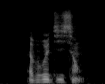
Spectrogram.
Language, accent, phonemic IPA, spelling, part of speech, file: French, France, /a.bʁy.ti.sɑ̃/, abrutissant, verb / adjective, LL-Q150 (fra)-abrutissant.wav
- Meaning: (verb) present participle of abrutir; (adjective) 1. exhausting 2. mind-numbing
